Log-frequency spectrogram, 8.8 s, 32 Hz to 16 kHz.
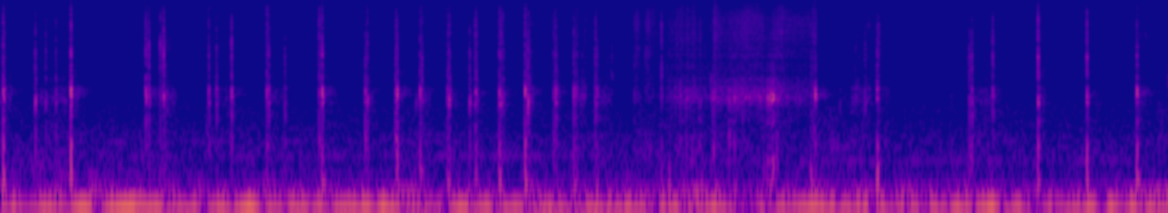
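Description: Fingernails tap and scratch along a hollow, glossy pink polka-dot paper cone party hat held close to the mic. Sharp, dry clicks fall in quick irregular runs, and a papery scraping rush swells midway. A faint hollow ring sits around 1.2 kHz over a steady low rumble.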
